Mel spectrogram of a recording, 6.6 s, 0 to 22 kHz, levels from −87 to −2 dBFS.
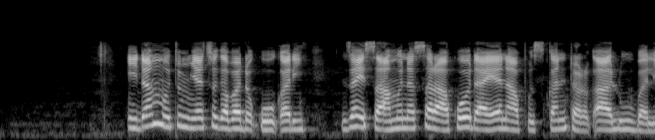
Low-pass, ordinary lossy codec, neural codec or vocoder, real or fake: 7.2 kHz; none; none; real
